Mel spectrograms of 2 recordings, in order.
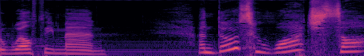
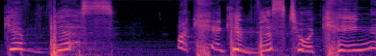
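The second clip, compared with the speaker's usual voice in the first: much higher, louder anxious plea; dismayed protest; 8 semitones higher, 7 dB louder than usual. Acted. Gasper begging not to give the hammer, dismayed. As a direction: recoil at the very idea. Gasper ashamed of his gift.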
